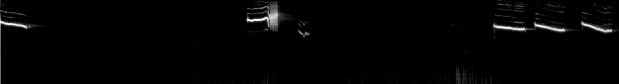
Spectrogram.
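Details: Kapas tembak, the sooty-headed bulbul, giving lure song meant for training songbirds: a falling whistle, a higher harsher note with a short low blip, then three ringing down-slurred whistles in quick succession; faint low rumble underneath.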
